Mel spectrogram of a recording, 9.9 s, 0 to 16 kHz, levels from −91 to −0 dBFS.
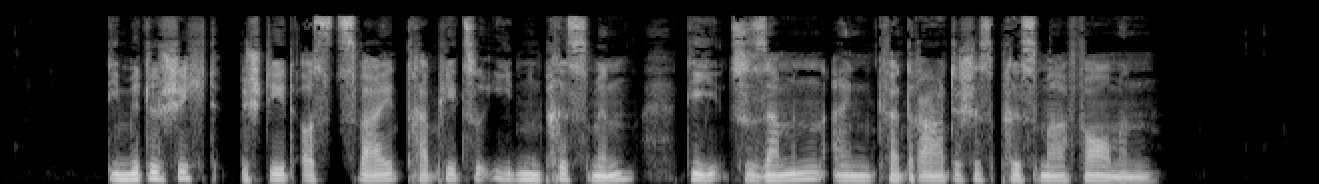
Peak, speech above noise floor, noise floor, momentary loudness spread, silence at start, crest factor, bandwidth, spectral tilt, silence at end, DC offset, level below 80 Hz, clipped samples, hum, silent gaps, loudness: -4 dBFS; 63 dB; -86 dBFS; 7 LU; 0.8 s; 20 dB; 11.5 kHz; -4 dB/octave; 1.25 s; under 0.1%; -44 dBFS; under 0.1%; none; none; -23 LUFS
